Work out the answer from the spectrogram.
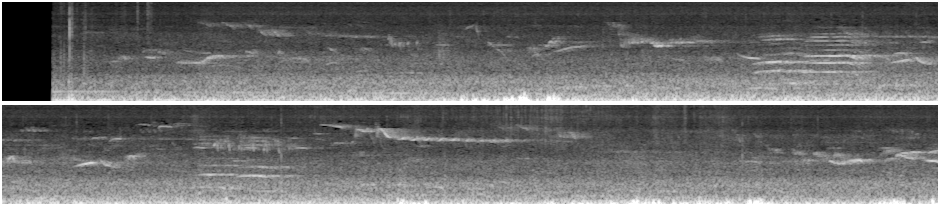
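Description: Birds singing in the background, a scatter of short chirps and whistles, over a low rumble on the microphone that swells about four seconds in and again from about ten seconds.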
